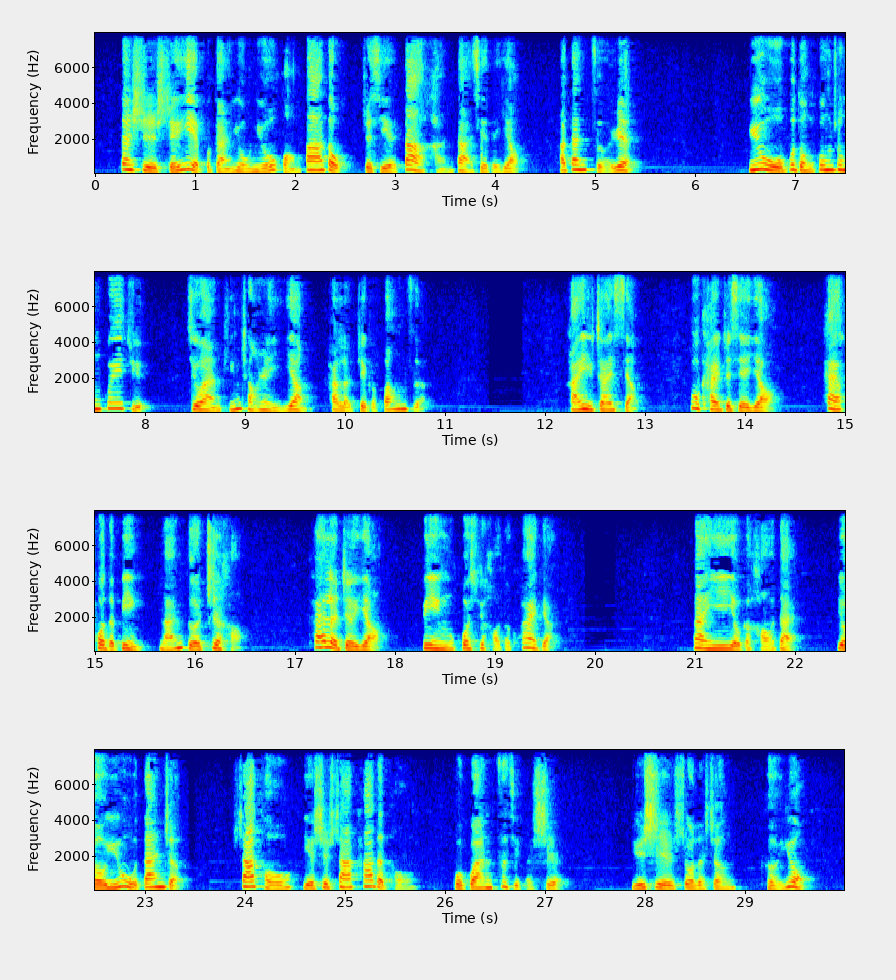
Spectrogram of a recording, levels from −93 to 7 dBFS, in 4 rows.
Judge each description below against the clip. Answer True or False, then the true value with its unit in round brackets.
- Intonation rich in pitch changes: False (5.0 semitones)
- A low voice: False (210 Hz)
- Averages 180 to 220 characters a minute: True (210 characters per minute)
